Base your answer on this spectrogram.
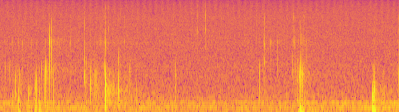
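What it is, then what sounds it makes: Plastic glue stick tapped with acrylic nails. Long acrylic nails tap and scratch the plastic side of a small plastic glue stick held by its base. Quiet, irregular clicks and soft scratchy patter come in bursts, with a few sharper taps standing out. A faint, steady low hum sits underneath.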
